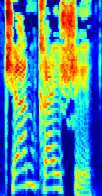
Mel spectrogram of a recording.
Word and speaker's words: Чан Кайши: Чан Кайши – это гуандунское произношение. А если он приезжает в Пекин, если его называют по его иероглифам, он звучит Дзян Цзэши. Согласитесь, что Чан Кайши и Дзян Цзэши – это разные звучания.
